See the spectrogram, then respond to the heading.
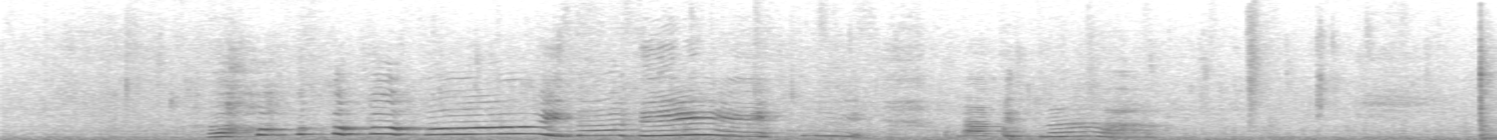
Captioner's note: laughs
